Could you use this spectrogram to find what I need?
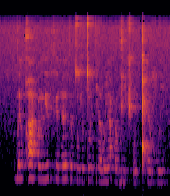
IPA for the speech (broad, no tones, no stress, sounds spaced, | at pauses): ɡ ʌ lʲ qʼ æ ħ ũ lʲ ɘ ɡ xʲ ʌ n ɘ t ɘ tʷ ə̃ ʒ ə tʷ ĩ t i ə̯ w ĩ ə̯ ħ u ɡ i t͡ʃʼ ũ ǃʰ ɘ sʷ i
